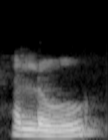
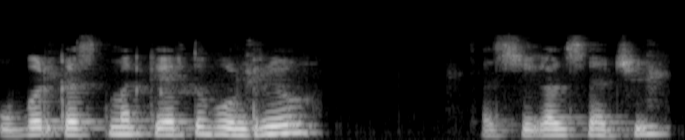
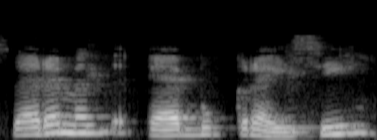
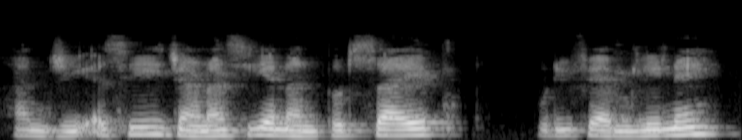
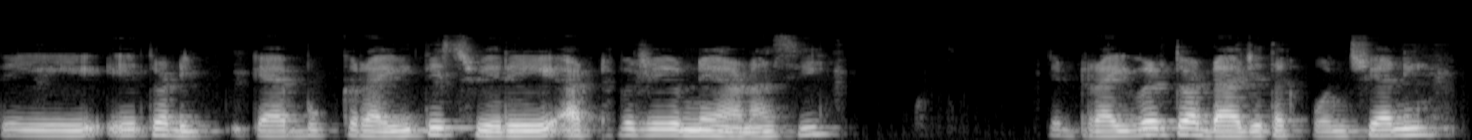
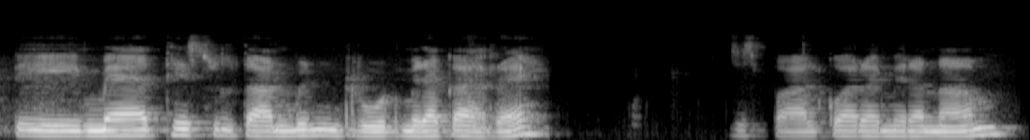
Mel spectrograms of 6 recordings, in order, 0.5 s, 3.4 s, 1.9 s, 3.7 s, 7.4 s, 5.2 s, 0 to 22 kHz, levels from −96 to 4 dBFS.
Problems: background sounds at intervals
